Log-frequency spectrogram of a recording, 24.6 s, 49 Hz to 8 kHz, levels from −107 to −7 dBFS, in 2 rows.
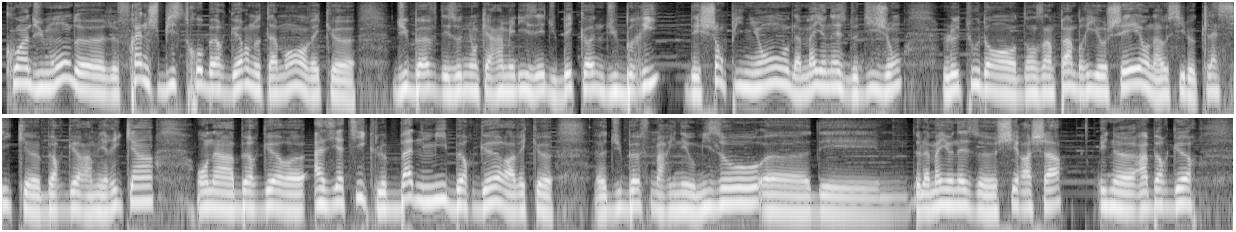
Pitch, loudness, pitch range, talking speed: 145 Hz, -20 LUFS, 130-165 Hz, 170 wpm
